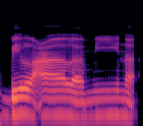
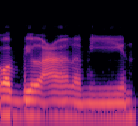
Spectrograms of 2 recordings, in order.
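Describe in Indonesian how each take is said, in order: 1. Huruf nun terakhir dibaca dengan vokal sesudahnya. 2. Kata berhenti pada huruf nun tanpa vokal. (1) "Kan seharusnya ini dibaca Rabbil Alamina" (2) "nggak dibaca nak, tapi ... diwakofkan, dimatikan"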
